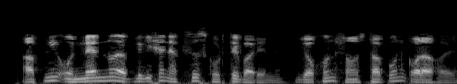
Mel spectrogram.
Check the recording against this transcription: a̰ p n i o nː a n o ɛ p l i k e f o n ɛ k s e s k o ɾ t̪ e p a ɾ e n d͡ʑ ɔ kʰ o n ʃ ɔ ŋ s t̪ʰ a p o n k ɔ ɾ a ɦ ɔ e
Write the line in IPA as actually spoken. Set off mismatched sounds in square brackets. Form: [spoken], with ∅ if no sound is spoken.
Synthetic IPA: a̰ p n i o nː a [nː] o ɛ p l i k e [ʃ] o n ɛ k s e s k o ɾ t̪ e p a ɾ e n d͡ʑ ɔ kʰ o n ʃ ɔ ŋ s t̪ʰ a p o n k ɔ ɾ a ɦ ɔ e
